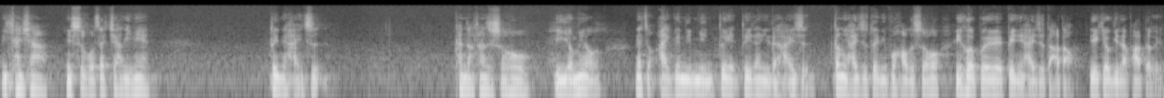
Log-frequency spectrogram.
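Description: A middle-aged man from Taiwan with a Taiwanese accent, preaching a church sermon as pastor and telling family stories in a lively way. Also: lowish voice, brisk, a little hiss or hum. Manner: animated storytelling, acting out family dialogue in raised voices.

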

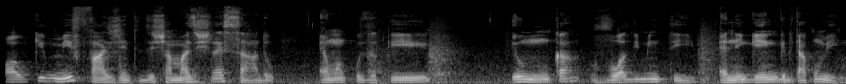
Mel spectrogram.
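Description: A social media influencer in his 20s answers follower questions in a casual selfie Q&A, chatting playfully and affectionately. He holds his phone at arm's length as he moves around his home's bedroom and kitchen. His voice is lowish, with a little hiss or hum in the recording.

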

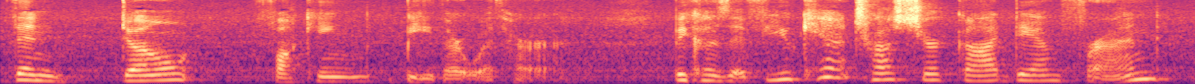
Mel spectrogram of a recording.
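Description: A woman's voice: medium pitch, slight background noise, low-quality recording. A middle-aged woman, a trucker's wife, ranting bluntly and profanely to her phone camera at home. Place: home room indoors. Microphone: phone camera held close.

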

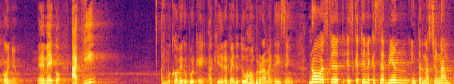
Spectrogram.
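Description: High, bright Venezuelan comic in a hall. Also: male voice. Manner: crude, mocking, animated storytelling. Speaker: stand-up comedian. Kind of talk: stand-up comedy routine.

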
